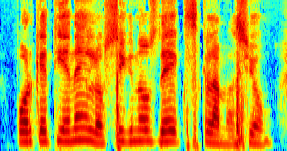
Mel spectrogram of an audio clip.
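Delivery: ordinary talk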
